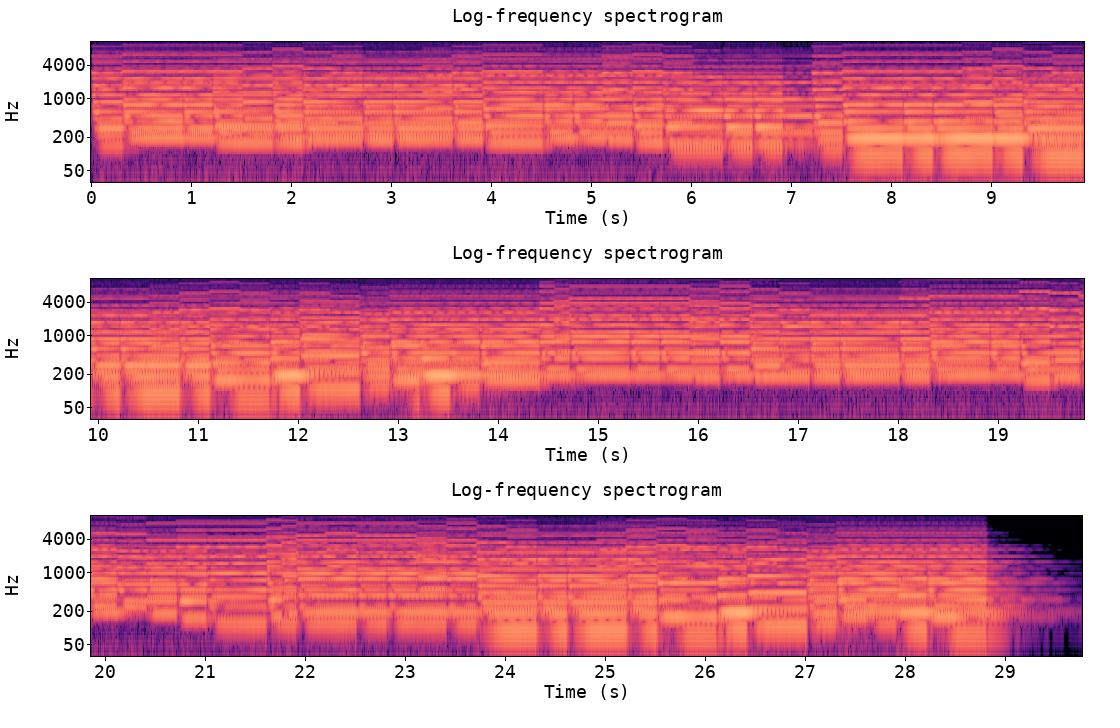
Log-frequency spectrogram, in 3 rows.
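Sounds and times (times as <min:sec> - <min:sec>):
organ: 0:00.0 - 0:29.6.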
